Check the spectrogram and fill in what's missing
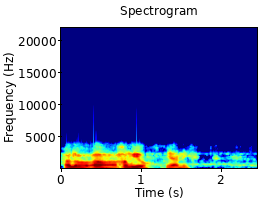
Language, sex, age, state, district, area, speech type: Manipuri, male, 18-30, Manipur, Kakching, rural, conversation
